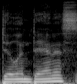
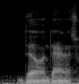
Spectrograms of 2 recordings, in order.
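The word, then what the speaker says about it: Dillon Danis: the was it D Dylan danis how do you say his name oh Dylan danis is that it yeah he just he got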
